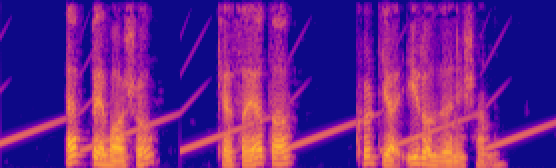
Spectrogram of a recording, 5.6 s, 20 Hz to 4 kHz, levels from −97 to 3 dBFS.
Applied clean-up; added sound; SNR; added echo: none; Alarm; 18 dB; none.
